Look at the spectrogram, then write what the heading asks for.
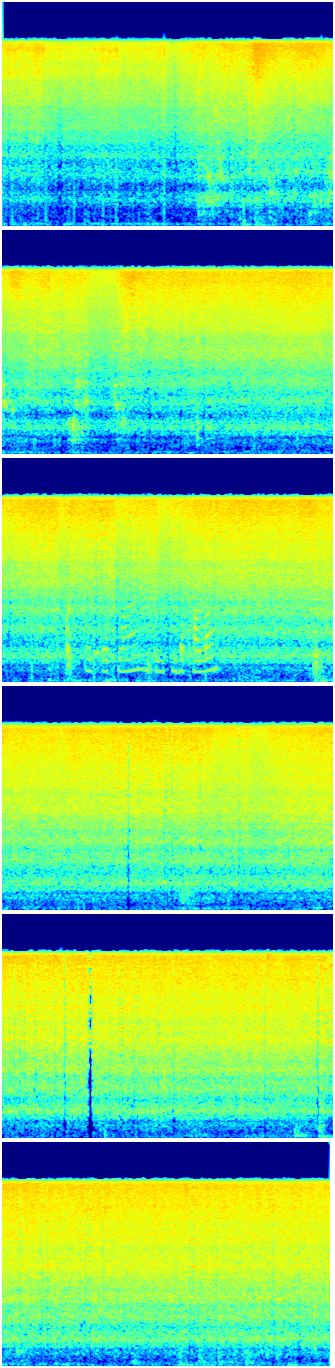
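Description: Sliced eggplant sizzling in hot oil and spices in a large steel pot, stirred with a steel ladle. The frying hiss is loud and steady throughout.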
